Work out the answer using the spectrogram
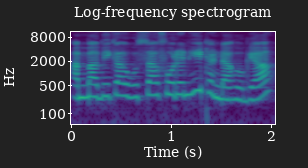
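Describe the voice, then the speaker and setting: A woman narrating an audiobook novel in an even, expressive storytelling manner. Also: sits high. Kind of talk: scripted narration.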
